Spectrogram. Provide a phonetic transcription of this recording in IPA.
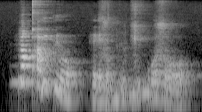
bʲ o˥ qʼ ḛ˥ m pʲ o˩ | ḛ˩ z o̰˧ b ḭ˧ v ɡ ḭ˥ b o̰˧ z o̰˩

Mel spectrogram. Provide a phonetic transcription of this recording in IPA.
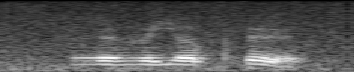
ɦ ø v ʏ j ə pʰ ø

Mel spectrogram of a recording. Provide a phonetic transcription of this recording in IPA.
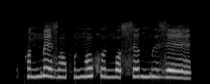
qʷ ɛ̃ ŋ͡m ɛ z ɔ̃ f ə̃ ŋ ɔ̃ χʷ ɛ ŋ ɔ s ə ŋ͡m ɨ z ɛ

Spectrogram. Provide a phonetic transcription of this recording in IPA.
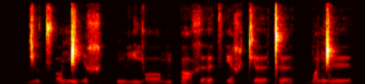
ɟ ɨ˩ u̯ t͡sʼ ɔ˩ ŋ͡ǁ i˩ χ | m i˩˧ j ɔ˧˥ m | ɒ˧ x əː˧˥ t͡sʼ eː˩ χ cʰ əː˧˥ ǀ ə˥ | b ɒ˥ ŋ͡ǁ ɘː˧

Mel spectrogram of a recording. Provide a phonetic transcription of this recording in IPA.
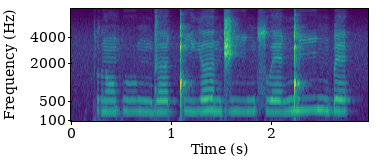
p r õ p uː ŋ n d ɜ ǃ i j ɜ n d͡ʒ iː ŋ sʷ ɛː ŋ͡ǃ iː ŋ ɓ ɛ

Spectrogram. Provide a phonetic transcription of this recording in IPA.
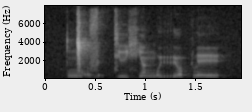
ŋ͡ǀ ɔ̰ z ḛ c i ç ã ŋ o rʲ ɔ k l e

